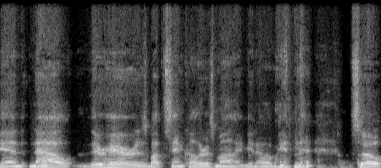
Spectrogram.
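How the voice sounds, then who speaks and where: A normal speaking voice with an American accent, fairly even intonation and a fairly slow pace. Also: man, medium pitch for a man. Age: 60s. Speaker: podcast host. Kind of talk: podcast interview. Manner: casual, conversational.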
